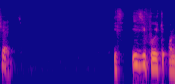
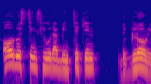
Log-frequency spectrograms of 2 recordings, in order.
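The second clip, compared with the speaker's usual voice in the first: ordinary delivery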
